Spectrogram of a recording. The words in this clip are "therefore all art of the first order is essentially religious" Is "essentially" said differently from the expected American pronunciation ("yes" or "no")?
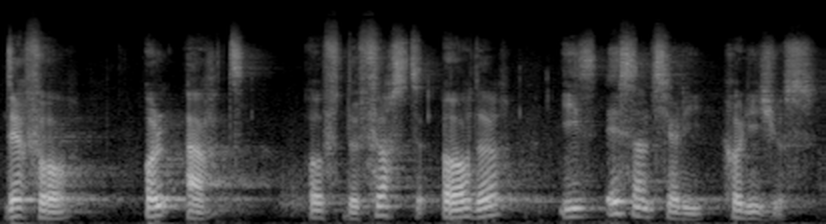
yes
